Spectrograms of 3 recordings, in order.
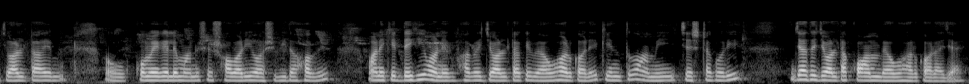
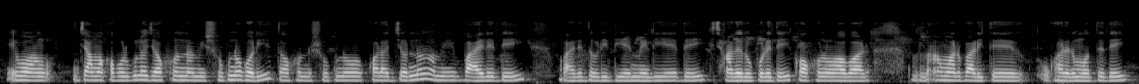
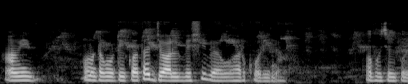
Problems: background sounds at intervals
